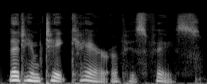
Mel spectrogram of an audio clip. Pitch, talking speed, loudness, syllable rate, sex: 155 Hz, 205 wpm, -22 LUFS, 3.8 syllables/s, female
